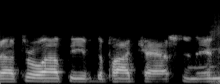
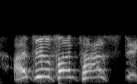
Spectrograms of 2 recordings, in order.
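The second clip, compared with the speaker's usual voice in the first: fake, very high-pitched British accent; 13 semitones higher, 3 dB louder than usual. Speaker recalls a video he made after surgery, put-on British accent. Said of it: "Is that your British accent?".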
